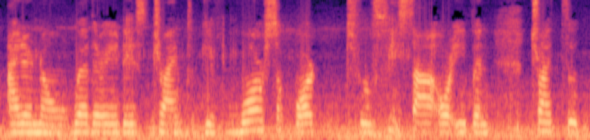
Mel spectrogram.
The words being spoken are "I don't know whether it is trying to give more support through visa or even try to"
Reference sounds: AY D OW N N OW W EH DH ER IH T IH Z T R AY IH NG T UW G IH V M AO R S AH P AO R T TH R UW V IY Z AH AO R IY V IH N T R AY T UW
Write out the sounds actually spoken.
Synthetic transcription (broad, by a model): AY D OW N N OW W EH DH ER IH T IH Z T R AY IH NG T UW G IH V M AO R S AH P AO R T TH R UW F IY S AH AO R IY V IH N T R AY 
